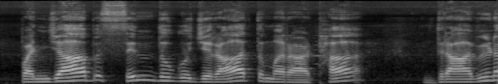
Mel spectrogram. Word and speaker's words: गुजरात: यहाँ पर गुजरात त तलवार का बोलना है, ट टमाटर का नहीं।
